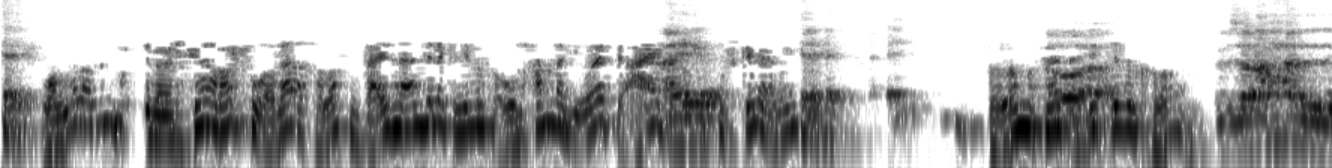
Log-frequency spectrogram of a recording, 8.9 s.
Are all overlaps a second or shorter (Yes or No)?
Yes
